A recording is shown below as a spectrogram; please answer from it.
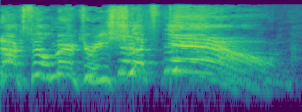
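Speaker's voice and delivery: very high, very loud, booming, drawn-out theatrical delivery. Reading the next discussion topic aloud: dramatic reading voice. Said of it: "Can I read it in a dramatic voice?".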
